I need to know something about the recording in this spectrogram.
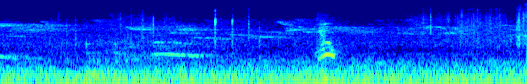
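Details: Loud purring from a male cat enjoying being petted: a continuous low, throbbing rumble, while thin whistled bird notes and a short chirp rise faintly above it.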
